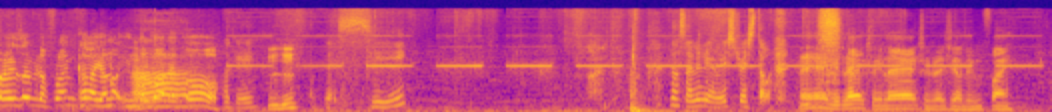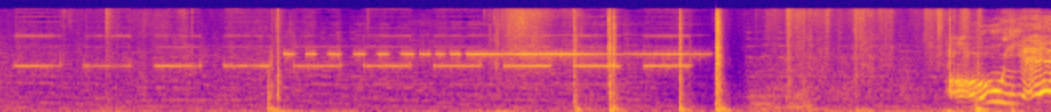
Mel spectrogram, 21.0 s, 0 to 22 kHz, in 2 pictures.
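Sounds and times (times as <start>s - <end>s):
parking sensor beeping: 0.6s - 19.9s
higher faster warning beep: 1.6s - 17.6s.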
